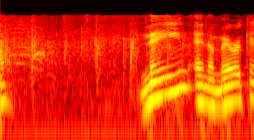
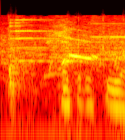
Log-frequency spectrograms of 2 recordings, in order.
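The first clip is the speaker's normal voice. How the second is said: drawn-out excited call; slower than usual. Real, not acted. Host calls out to team.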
